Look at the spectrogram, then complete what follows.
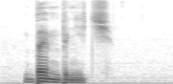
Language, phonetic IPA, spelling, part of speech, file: Polish, [ˈbɛ̃mbʲɲit͡ɕ], bębnić, verb, Pl-bębnić.ogg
